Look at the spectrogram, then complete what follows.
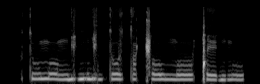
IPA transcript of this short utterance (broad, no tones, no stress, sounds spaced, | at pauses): t u m oː ŋ ɡ i ɡ ŋ ɡ i d t o z t ɒ ǁ oː w m oː ǃ eː ɡ m u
